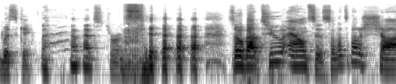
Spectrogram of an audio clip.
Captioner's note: laugh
